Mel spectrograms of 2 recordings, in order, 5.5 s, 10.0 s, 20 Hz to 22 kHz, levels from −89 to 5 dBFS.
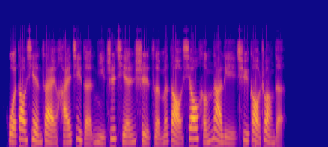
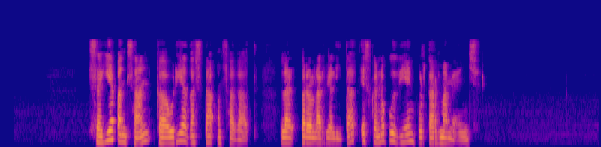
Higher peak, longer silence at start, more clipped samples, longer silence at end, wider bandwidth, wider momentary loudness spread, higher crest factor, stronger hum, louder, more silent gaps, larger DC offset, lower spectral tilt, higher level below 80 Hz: first, -2 dBFS vs -6 dBFS; second, 0.15 s vs 1.5 s; neither; second, 0.75 s vs 2.1 s; first, 10.5 kHz vs 7.4 kHz; about the same, 12 LU vs 14 LU; about the same, 20 dB vs 24 dB; neither; first, -21 LUFS vs -26 LUFS; neither; first, 0.4% vs under 0.1%; second, -3 dB/octave vs -4.5 dB/octave; first, -58 dBFS vs -84 dBFS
